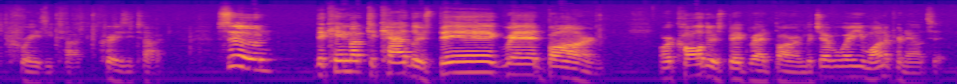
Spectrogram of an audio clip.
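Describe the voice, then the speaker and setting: Animated man reading a children's story aloud. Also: medium pitch, a little slow, far from the mic. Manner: playful, wry commentary on the story.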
